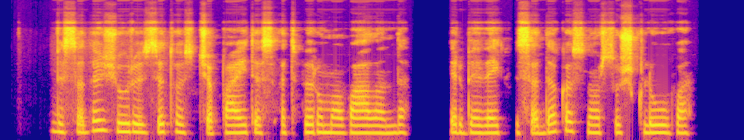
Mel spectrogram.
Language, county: Lithuanian, Telšiai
